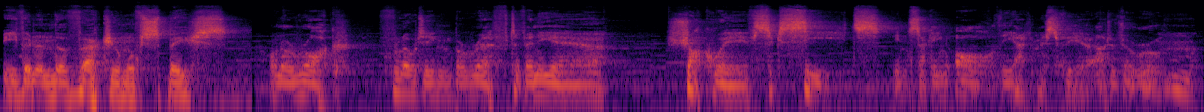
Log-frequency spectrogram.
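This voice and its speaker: A man's voice: low voice, big pitch swings, slow, vocal fry, pushed and bright, faint music behind, full character voice. A man playing a commanding, brooding robot warlord in a fan comic dub, with grandiose, menacing, theatrical oratory. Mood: brooding, disdainful. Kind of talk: dramatic villain monologue and narration, fan comic dub.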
